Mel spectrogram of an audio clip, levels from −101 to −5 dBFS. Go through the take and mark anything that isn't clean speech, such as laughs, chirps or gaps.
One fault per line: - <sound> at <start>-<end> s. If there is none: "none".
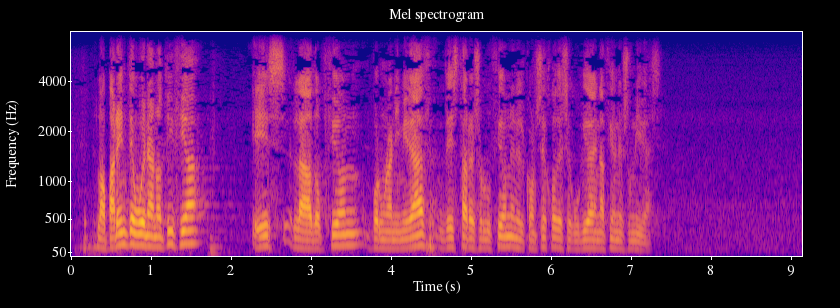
none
